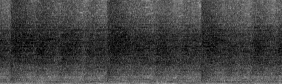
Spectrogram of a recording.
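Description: Live rock band playing loud and dense: electric guitars over a drum kit with cymbals.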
